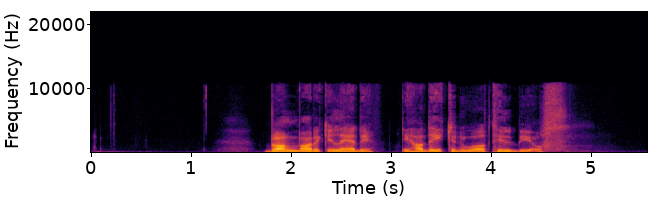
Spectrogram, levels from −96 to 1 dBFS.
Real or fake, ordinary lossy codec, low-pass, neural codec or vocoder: fake; AAC, 48 kbps; 10.8 kHz; codec, 24 kHz, 1 kbps, SNAC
